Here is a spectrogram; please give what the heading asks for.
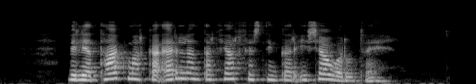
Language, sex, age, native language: Icelandic, female, 50-59, Icelandic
